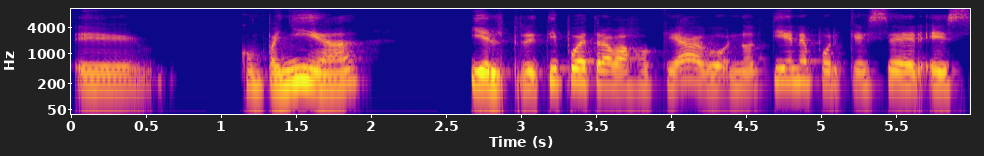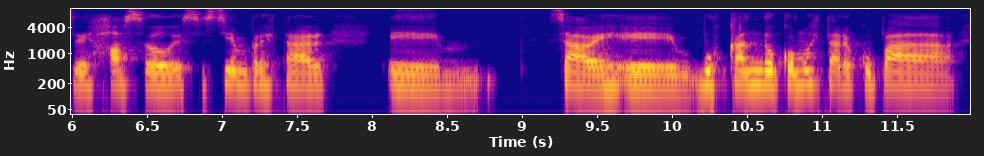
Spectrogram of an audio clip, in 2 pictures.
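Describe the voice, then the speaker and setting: A woman with a slightly low voice talks in an easygoing conversation. She thinks as she goes, pausing on fillers to find her words. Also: fairly even intonation. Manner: thoughtful, searches for words with fillers. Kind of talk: casual conversational chat. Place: working from home.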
